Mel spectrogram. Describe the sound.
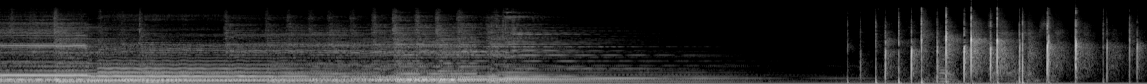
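A single person claps in a control booth after twelve-string guitar music fades out. The claps come as a steady series of sharp, distinct slaps, alone and evenly spaced.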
